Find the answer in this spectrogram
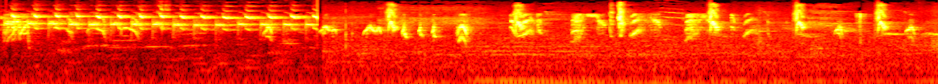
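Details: A long-tailed shrike recording meant to train birds opens with a rapid high trilling run, then breaks abruptly into separate sharp, clicking chirps and short whistles, spaced unevenly.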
